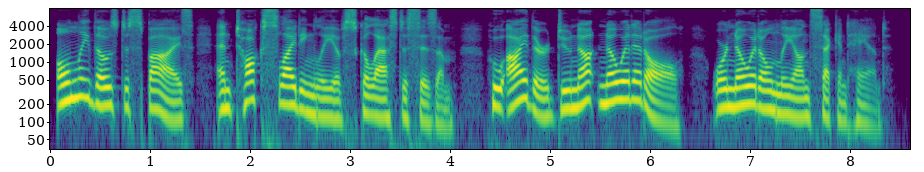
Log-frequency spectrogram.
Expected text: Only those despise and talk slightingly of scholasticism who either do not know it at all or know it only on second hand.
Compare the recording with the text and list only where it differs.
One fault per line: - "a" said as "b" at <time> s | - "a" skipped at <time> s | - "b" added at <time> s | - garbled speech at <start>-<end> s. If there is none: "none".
none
